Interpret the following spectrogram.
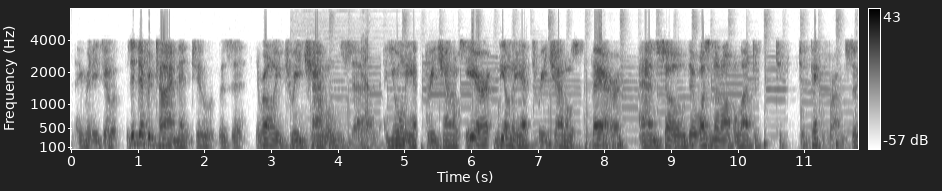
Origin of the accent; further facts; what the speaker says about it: Berlin, Germany; moved away; also born or lived in Mexico City / Paris; I grew up in Berlin. I lived in Mexico City. I spent time in New Zealand, Australia. I was in Paris when I came over. Before I came over here, I lived there for a year on a river, on a boat on the Seine in Paris.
